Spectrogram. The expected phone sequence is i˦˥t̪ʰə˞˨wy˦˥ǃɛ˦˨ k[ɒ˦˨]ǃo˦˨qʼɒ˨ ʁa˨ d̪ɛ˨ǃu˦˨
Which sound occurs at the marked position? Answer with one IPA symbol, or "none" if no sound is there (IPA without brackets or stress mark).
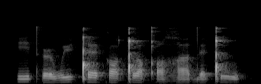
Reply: ɒ˦˨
